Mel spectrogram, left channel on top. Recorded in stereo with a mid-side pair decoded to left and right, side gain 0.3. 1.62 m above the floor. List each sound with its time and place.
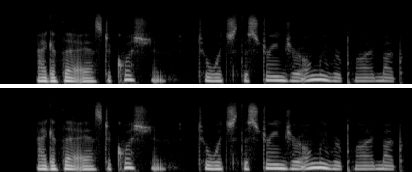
0.4 s a woman speaking: straight ahead; by 4.0 s 40° right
